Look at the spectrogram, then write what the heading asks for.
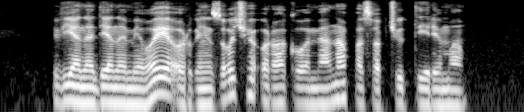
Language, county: Lithuanian, Vilnius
